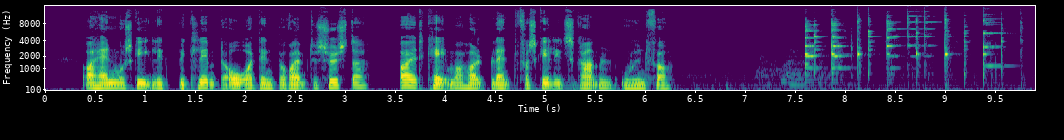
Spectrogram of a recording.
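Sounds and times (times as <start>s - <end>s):
speech: 0.4s - 6.4s
rusty metal pipes struck against each other outside a farm: 7.5s - 9.9s.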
